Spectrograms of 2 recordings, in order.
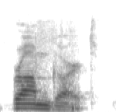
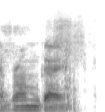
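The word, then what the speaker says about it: Braungart: how do you say it? Is it Brungada? Brungal? – Bromgart. – Yeah, Bromgart. And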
